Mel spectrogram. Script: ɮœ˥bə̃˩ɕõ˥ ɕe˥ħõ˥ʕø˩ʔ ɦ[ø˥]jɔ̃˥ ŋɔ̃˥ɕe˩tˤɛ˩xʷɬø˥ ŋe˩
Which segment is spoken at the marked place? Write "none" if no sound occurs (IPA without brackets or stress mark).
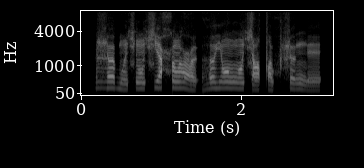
ə˥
